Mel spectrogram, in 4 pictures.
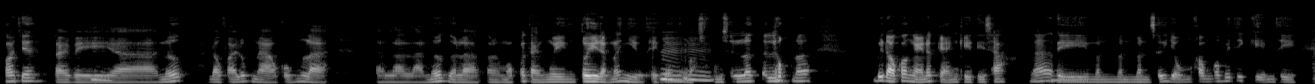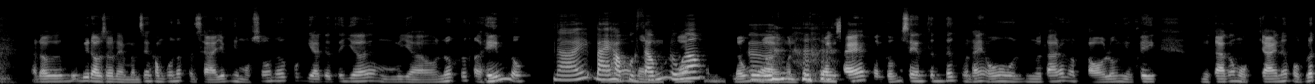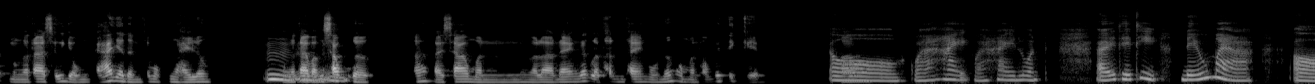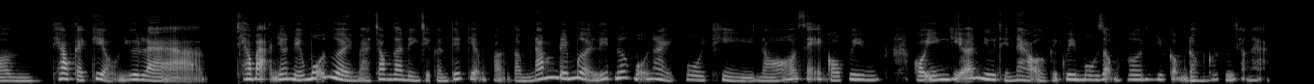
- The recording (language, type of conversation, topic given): Vietnamese, podcast, Bạn có những mẹo nào để tiết kiệm nước trong sinh hoạt hằng ngày?
- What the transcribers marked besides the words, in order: laughing while speaking: "lúc"; other background noise; tapping; laugh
